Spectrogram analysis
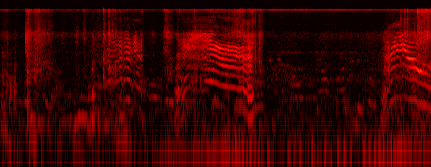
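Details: Mother village cat with her kittens: a run of high, rising-then-falling meows, three or four within five seconds, some short and some drawn out, over people talking and a low steady hum.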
